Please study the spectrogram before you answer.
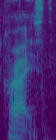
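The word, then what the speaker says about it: Krist: And his last name is K R I S T, but he it's pronounced Christ.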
